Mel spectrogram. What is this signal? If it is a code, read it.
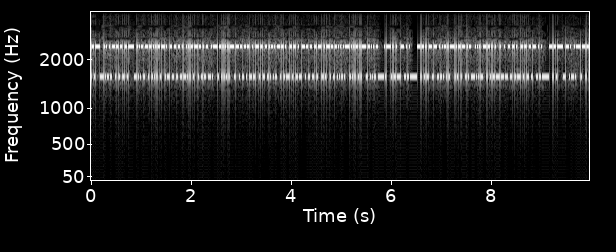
RTTY, about 45.45 baud. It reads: OF ITS SHIPS WERE LAID UP IN RESERVE, AND BY 1878, THE
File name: fsk850 / usnavy1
